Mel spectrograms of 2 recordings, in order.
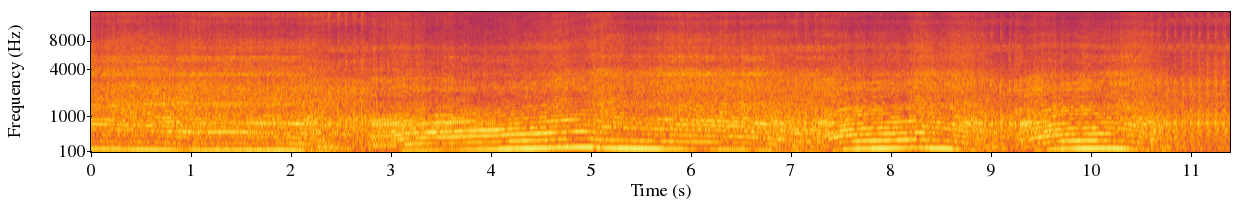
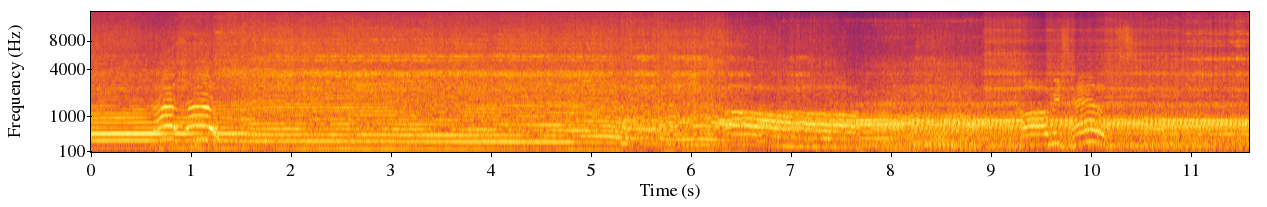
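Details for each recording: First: Tuned Peugeot 103 moped two-stroke revving with the new special exhaust fitted: a loud metallic rattle like steel balls in a pan comes from the front of the engine, not the exhaust, with a steel-on-steel clatter over the rising and falling revs. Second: Tuned Peugeot 103 moped two-stroke with a special resonance exhaust fitted, runs a high, clean wail steady at full revs, dips as the throttle eases, then climbs again; engine runs strong and healthy.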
